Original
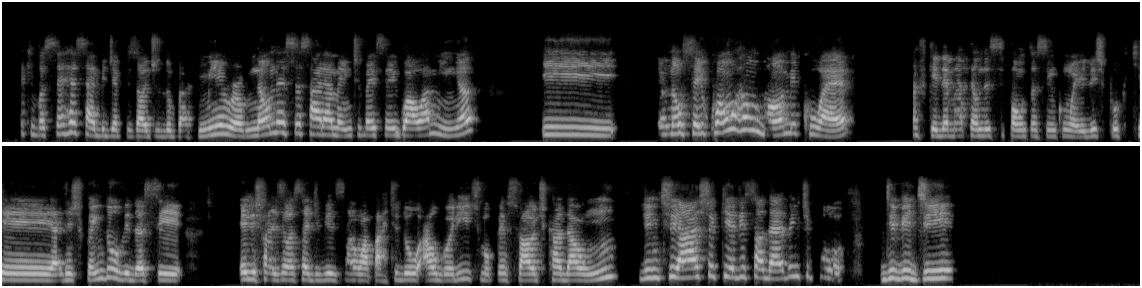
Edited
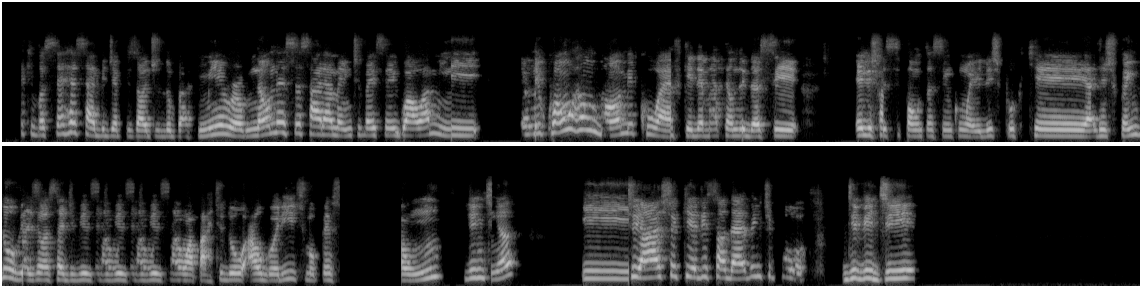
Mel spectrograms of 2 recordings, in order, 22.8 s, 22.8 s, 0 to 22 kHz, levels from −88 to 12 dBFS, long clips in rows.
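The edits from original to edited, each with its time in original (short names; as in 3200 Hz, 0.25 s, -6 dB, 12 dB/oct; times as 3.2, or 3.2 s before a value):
4.49–5.86 move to 18.02
6.7–6.96 cut
8.31–9.13 cut
12.62–14.03 move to 9.85
14.53–14.88 loop, 3 plays, crossfade 0.24 s
16.5–17.12 mute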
